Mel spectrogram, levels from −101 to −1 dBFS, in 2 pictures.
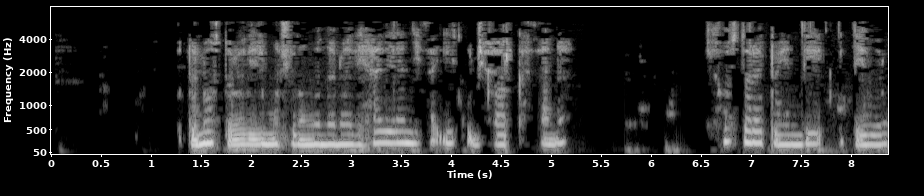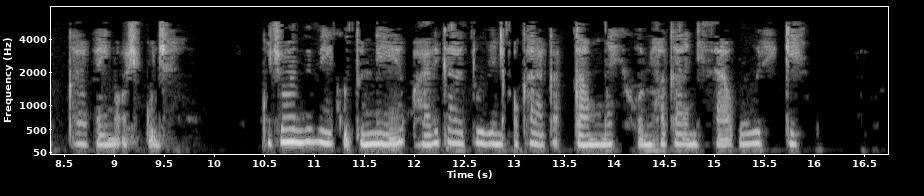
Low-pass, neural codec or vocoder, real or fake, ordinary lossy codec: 7.2 kHz; vocoder, 44.1 kHz, 128 mel bands every 256 samples, BigVGAN v2; fake; MP3, 24 kbps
